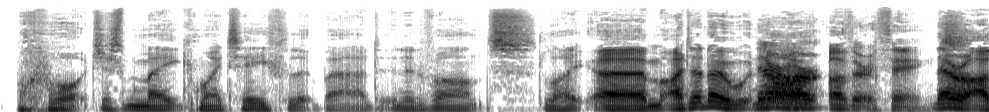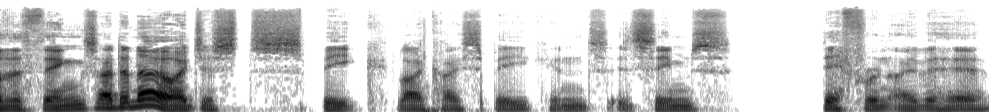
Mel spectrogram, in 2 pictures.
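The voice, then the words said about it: British accent, Britpop-like. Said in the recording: “especially British ... I like your accent. ... I think it's quite Britpop”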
